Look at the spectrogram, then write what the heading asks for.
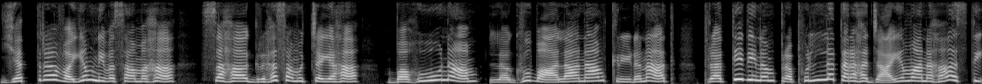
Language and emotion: Sanskrit, happy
